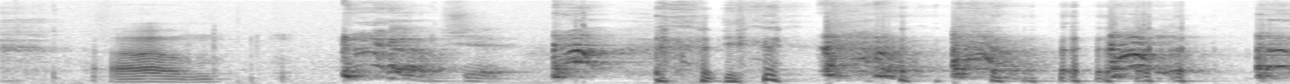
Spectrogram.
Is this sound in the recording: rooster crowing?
no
